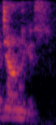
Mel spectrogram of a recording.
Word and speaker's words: Canıgüz: Alper Canıgüz.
